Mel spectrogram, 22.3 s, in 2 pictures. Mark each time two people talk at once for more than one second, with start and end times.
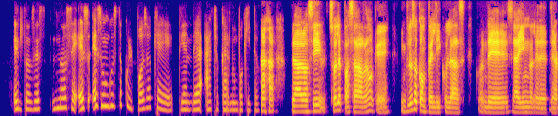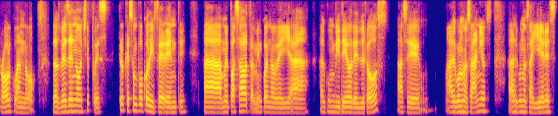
none

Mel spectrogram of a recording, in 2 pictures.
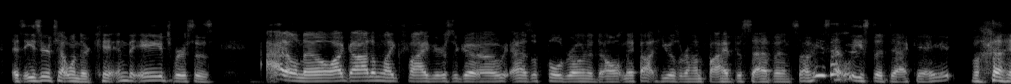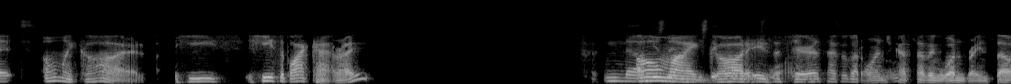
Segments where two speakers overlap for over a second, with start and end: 16.5-18.3

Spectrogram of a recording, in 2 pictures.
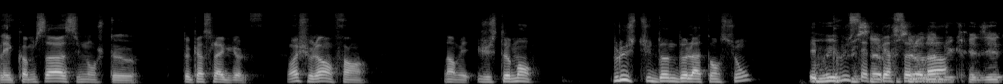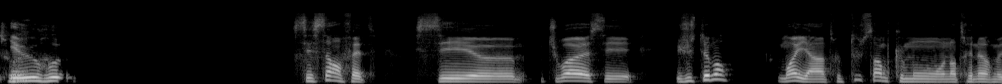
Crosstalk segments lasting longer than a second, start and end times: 8.1-9.5

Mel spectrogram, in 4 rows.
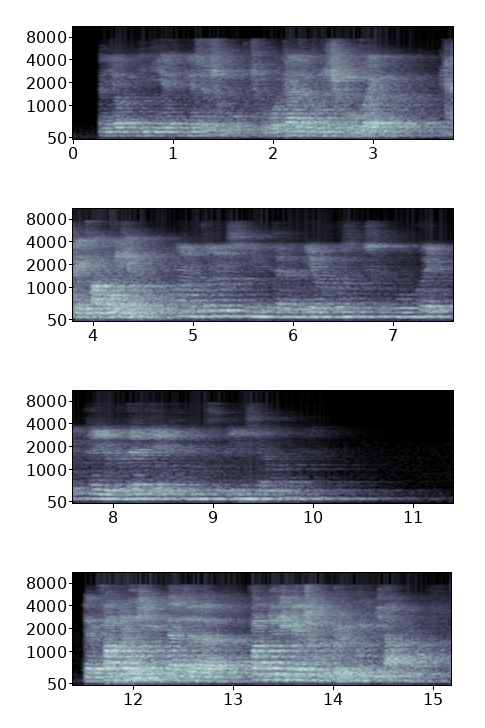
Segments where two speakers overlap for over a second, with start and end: none

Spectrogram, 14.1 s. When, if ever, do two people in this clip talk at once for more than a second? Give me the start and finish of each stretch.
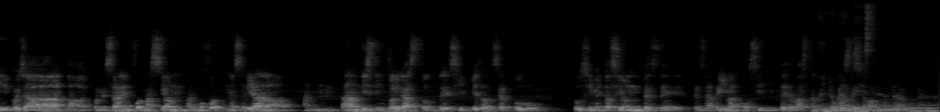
12.2-13.4

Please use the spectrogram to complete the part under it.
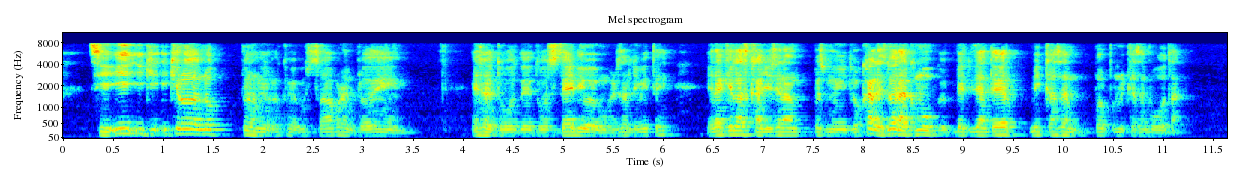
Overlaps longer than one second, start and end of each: none

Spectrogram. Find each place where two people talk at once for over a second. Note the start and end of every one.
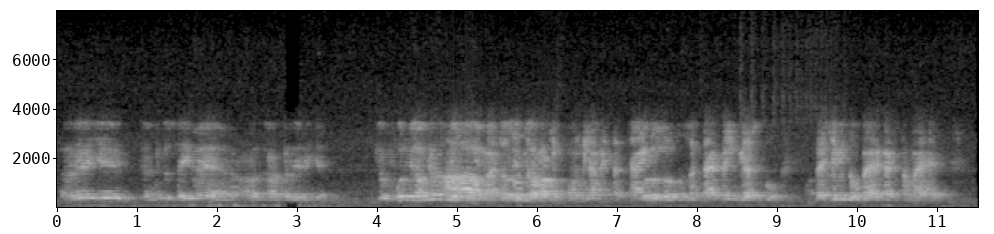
4.8-6.6

